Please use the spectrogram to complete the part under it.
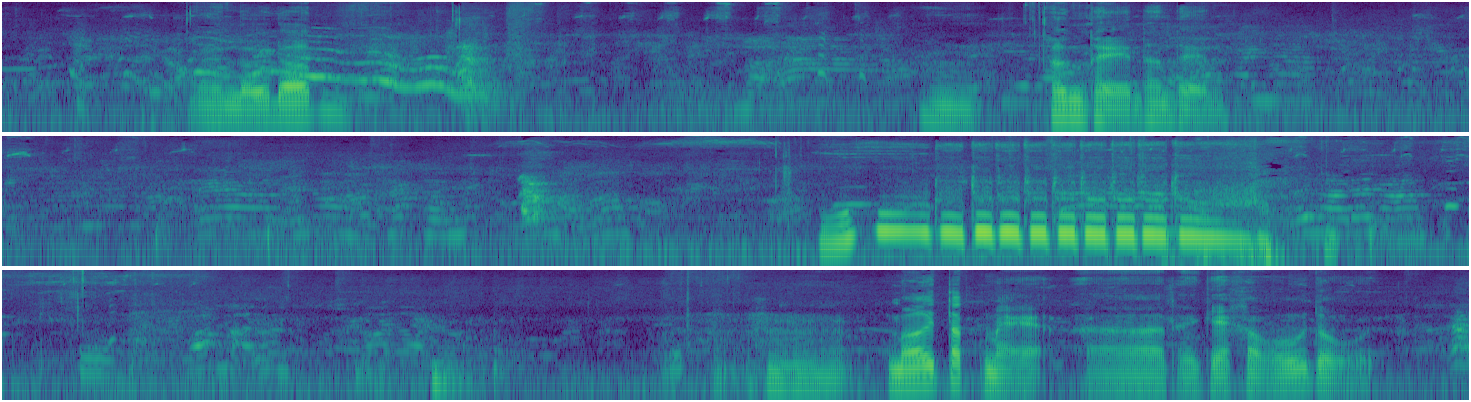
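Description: A dog whines in high, bending cries.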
